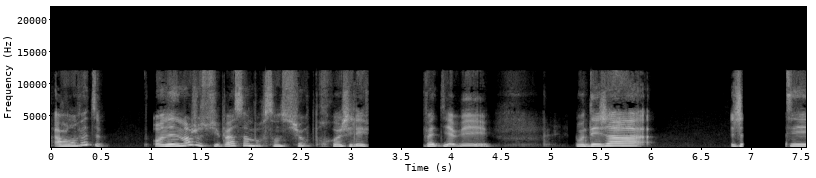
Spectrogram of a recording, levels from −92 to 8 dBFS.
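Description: Speech, interrupted twice by a digital broadcast dropout. The sound fades out over about 20 ms and goes silent from 3.15 to 3.74 s, then again from 6.89 to 7.37 s. Each time the receiver stopped getting usable frames, most likely from signal loss or failed checksums, and muted until good frames returned. Whatever was broadcast during those gaps is gone. The programme resumes further on rather than where it stopped.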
